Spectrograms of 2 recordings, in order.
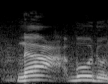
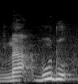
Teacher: huruf Ain kita berikan makhrajnya yaitu dia di tengah tenggorokan · Kita berikan makhrajnya, yaitu dia di tengah tenggorokan. Kemudian huruf ain pun dia adalah ya sifatnya adalah tawassut ya, sehingga kita pun mengalirkan suara ketika kita matikan. · tawasud ya sehingga kita pun mengalirkan suara ketika kita matikan na'budu Jadi bukan nabudu nanti jadi berubah yang awalnya jadi Ain menjadi apa menjadi Hamzah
